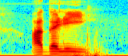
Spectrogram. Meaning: moat, trench, ditch surrounding a fortification
- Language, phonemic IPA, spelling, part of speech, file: Tamil, /ɐɡɐɻiː/, அகழி, noun, Ta-அகழி.ogg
